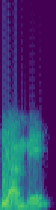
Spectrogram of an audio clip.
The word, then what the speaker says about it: djembe: So this thing today I have in my front, this is called djembe. This is an African instrument. We spell it as djembe, but the spelling is D-J-E-M-B-E.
